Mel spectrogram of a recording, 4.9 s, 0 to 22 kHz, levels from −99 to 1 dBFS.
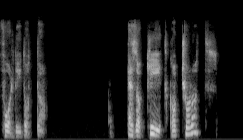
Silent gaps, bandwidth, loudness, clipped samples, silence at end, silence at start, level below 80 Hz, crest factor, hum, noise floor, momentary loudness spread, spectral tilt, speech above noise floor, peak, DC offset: none; 12 kHz; -26 LUFS; under 0.1%; 0.55 s; 0.05 s; -72 dBFS; 20 dB; none; under -90 dBFS; 17 LU; -3.5 dB/octave; over 64 dB; -8 dBFS; under 0.1%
